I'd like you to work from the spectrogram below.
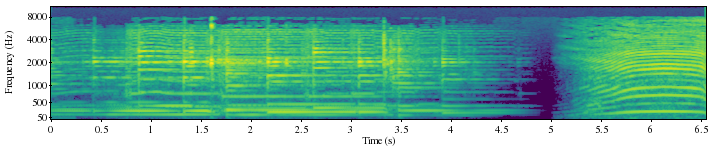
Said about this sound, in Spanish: Ahí va la vaca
